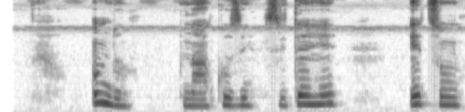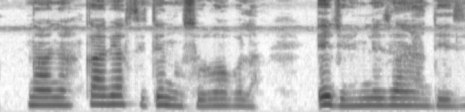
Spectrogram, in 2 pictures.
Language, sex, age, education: Igbo, female, 15-29, tertiary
